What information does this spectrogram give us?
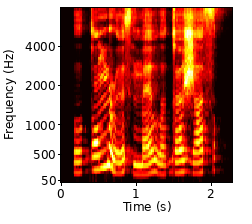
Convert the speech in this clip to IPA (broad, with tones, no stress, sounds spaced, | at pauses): ʊ˧˥ ɡ ɔ˧˥ m ɹ ʏ˩˥ θ m ɛ˩˥ β ə˩˥ ɡ œ˧˥ ʒ ɐ˧˥ θ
